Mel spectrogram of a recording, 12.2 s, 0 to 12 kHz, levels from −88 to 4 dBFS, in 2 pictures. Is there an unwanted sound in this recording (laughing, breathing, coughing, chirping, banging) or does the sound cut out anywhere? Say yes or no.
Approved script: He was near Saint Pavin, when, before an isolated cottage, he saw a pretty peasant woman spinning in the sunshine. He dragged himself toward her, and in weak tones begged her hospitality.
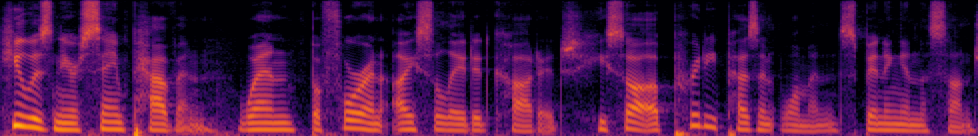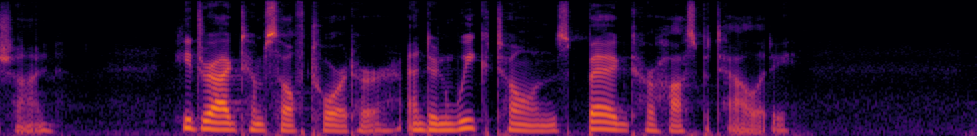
no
